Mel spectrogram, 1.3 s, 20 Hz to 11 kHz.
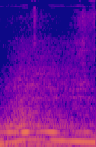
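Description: Engine revving of a Maruti Baleno with a 4-cylinder engine, a low, muffled hum that rises and falls slightly, quiet and close, with no voices.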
